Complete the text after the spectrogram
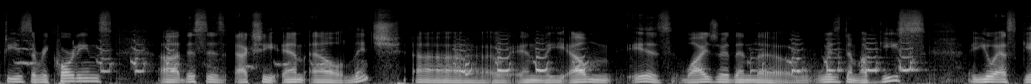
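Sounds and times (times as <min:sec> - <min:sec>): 
turkey hen calls from a 1940s–50s U.S. game fowl culture recording: 0:00.0 - 0:02.9, 0:04.4 - 0:06.0, 0:07.4 - 0:09.4
speech: 0:00.0 - 0:10.3.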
